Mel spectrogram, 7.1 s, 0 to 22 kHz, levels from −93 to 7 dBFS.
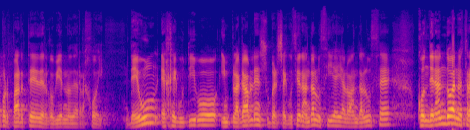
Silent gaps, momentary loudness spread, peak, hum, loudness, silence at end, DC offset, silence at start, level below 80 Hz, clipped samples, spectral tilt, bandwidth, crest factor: none; 14 LU; 0 dBFS; none; -21 LUFS; 0 s; under 0.1%; 0 s; -64 dBFS; under 0.1%; -6 dB/octave; 13.5 kHz; 20 dB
